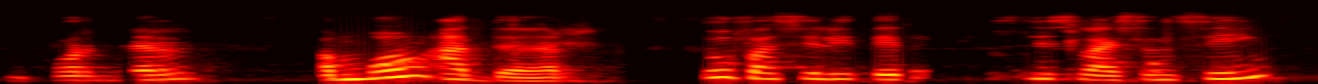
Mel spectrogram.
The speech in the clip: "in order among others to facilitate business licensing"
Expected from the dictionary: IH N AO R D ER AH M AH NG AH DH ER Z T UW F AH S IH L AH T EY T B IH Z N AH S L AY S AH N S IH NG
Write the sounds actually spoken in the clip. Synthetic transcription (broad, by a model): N AO R D ER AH M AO NG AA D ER T UW F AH S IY L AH T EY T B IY S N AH S L AY S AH N S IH NG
